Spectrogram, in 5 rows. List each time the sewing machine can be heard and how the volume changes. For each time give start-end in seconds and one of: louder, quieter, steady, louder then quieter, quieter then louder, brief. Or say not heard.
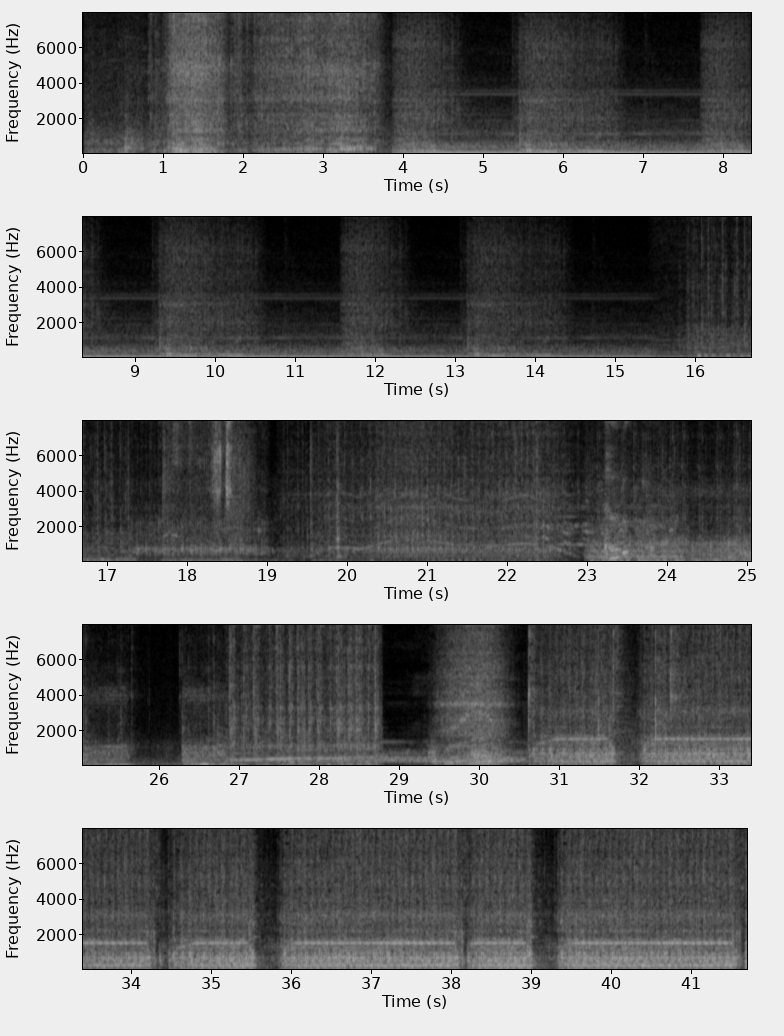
0.0-41.6 quieter then louder.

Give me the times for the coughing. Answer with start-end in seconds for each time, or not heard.
22.4-24.1.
